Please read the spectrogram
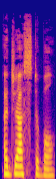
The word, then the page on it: adjustable: American English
